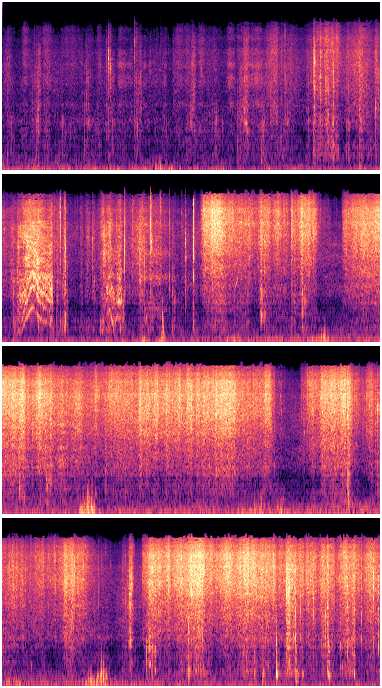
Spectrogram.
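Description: Footsteps on a concrete walk, then an insulated delivery bag being unzipped and handled, with groceries rustling as they are taken out. There are long stretches of rustling, broken by short pauses and a few dull thumps.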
